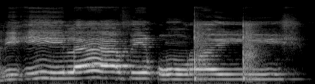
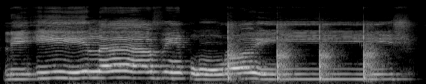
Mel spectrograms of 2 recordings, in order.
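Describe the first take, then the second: First: The vowel in Quraisy is held for two beats. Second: The vowel in Quraisy is held for four beats. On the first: "boleh dua harokat" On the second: "empat harokat"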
